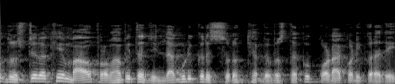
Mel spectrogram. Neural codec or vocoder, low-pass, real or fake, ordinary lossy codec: codec, 16 kHz, 8 kbps, FreqCodec, larger model; 7.2 kHz; fake; none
